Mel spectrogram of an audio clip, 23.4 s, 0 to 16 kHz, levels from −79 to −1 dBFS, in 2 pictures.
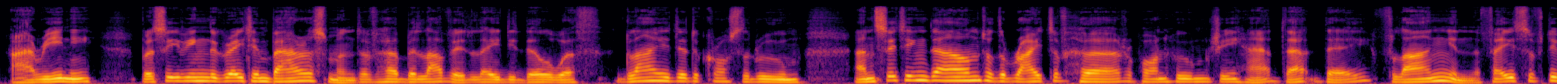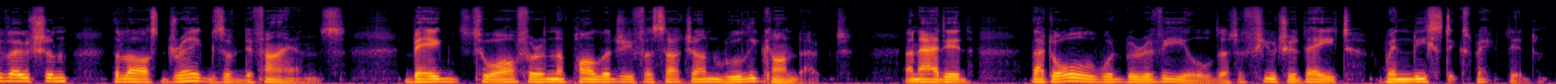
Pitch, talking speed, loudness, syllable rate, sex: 120 Hz, 160 wpm, -17 LUFS, 4.7 syllables/s, male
